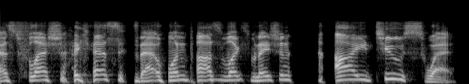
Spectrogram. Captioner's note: laugh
